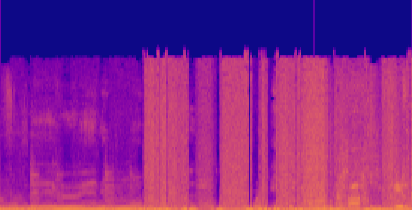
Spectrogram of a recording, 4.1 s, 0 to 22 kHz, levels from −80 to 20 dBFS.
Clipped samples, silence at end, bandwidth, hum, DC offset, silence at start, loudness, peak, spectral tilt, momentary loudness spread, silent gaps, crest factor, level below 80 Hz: under 0.1%; 0 s; 17.5 kHz; none; 20%; 0 s; -13 LUFS; 0 dBFS; -4 dB/octave; 5 LU; none; 10 dB; -16 dBFS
